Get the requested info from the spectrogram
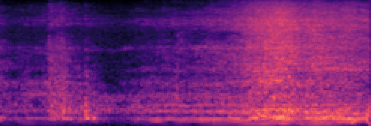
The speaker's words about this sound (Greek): Πολύ μηχανάκι ναι, σήμερα στην πόλη. Μας έχουν τρελάνει.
